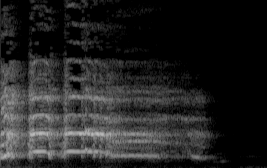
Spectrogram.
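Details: Crowing booted bantam rooster, heard close and clear: a loud harmonic crow with quick stuttered opening notes and a long, slowly fading final syllable, ending in silence.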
